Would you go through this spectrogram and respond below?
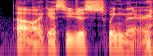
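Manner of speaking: mocking put-on sarcastic tone. Quoting what a man said, imitating his sarcastic tone. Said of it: "saying something like sarcastic".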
